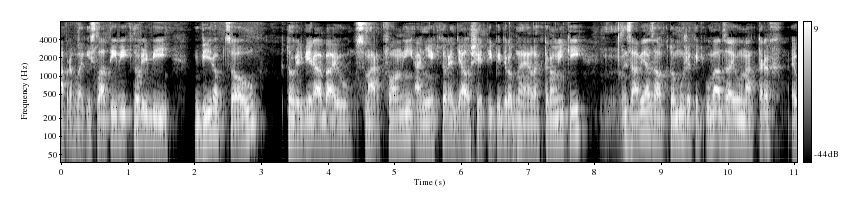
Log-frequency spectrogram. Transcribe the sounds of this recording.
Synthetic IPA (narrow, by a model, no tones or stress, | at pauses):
ʋr̩ɦlɛɡislat̪iːʋikt̪ɔɾiːbiʋiːɾɔpt͡sɔʊ | kt̪ɔɾiːʋiɾaːbajuːsmaɾt̪fɔːniʔaɲɪɛkt̪ɔɾɛːɟalʃɪɛt̪ipid̪ɾɔbnɛːɛlɛkt̪ɾɔniki | zaʋɪazalkt̪ɔmuʒɛkɛɟuʋaːd͡zajuːnat̪r̩xɛ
